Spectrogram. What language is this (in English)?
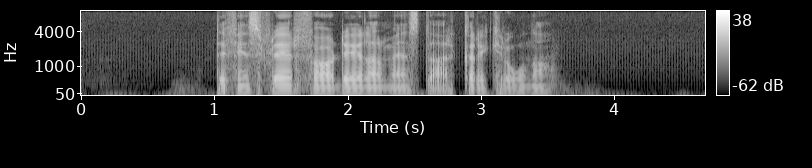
Swedish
